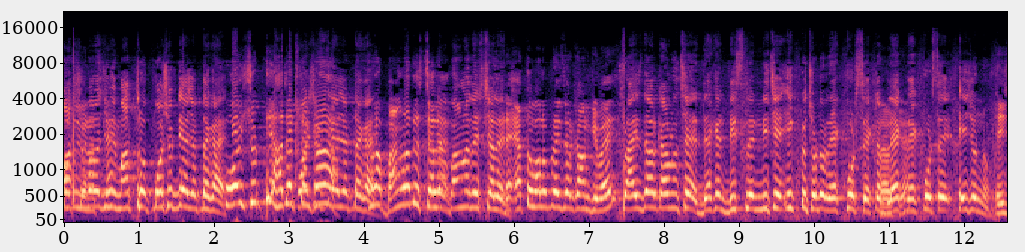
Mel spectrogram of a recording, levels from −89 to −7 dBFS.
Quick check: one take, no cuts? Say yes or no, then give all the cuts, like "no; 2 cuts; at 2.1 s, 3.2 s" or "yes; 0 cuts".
yes; 0 cuts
